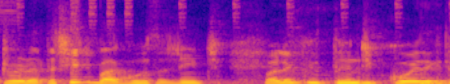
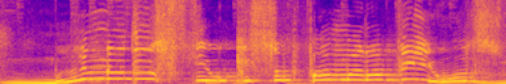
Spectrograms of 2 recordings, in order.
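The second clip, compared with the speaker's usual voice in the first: high, slow, delighted; amazed; 13 semitones higher, 3 dB louder, slower than usual. Real, not acted. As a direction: savor the amazement. Delighted by the sofa.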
